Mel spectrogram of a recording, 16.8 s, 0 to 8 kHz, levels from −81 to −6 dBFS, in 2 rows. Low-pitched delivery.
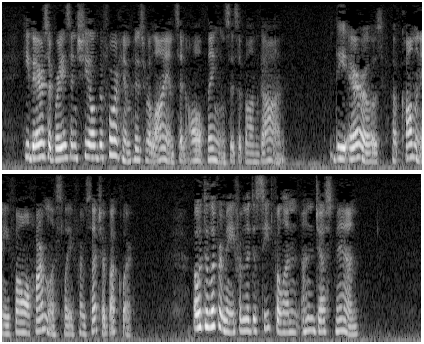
No: high, 195 Hz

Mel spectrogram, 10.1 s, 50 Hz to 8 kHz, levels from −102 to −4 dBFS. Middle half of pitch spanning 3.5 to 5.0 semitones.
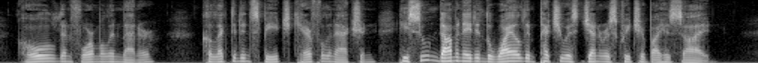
Yes: average, 4.4 semitones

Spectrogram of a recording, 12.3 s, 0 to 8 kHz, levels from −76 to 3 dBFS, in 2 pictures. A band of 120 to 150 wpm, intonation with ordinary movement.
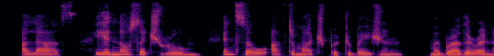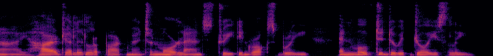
No: average, 140 wpm; wide, 6.1 semitones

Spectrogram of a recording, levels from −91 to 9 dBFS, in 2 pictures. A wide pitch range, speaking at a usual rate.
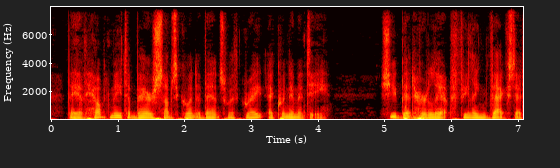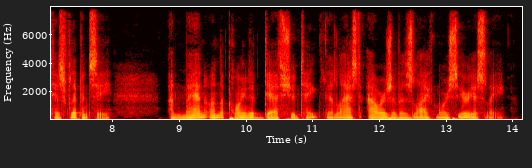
No: average, 4.3 semitones; average, 155 wpm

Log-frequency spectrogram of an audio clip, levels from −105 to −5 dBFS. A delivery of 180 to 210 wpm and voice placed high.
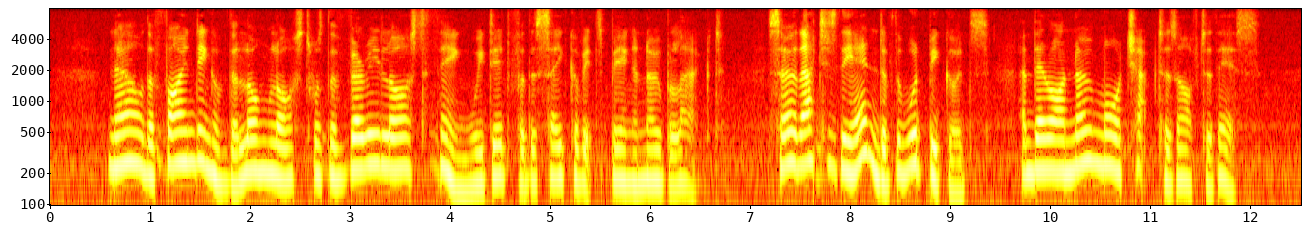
Yes: average, 185 wpm; high, 195 Hz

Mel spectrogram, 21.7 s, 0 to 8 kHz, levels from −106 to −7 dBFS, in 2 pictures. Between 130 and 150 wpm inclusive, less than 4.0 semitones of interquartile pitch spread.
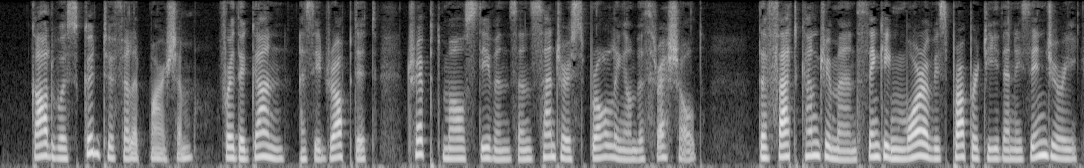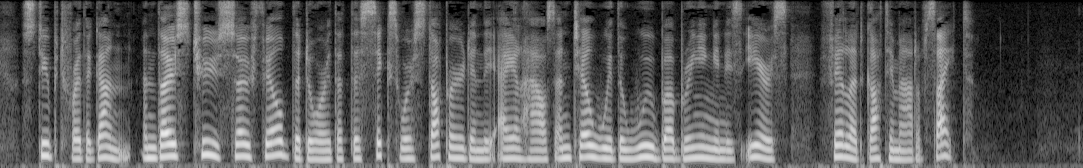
No: average, 190 wpm; average, 3.3 semitones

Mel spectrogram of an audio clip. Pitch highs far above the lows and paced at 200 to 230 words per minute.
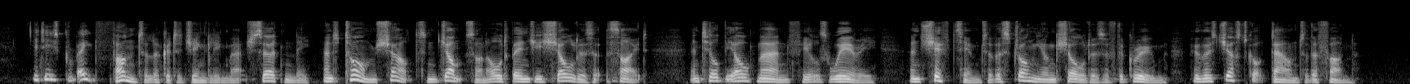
Yes: wide, 6.0 semitones; fast, 205 wpm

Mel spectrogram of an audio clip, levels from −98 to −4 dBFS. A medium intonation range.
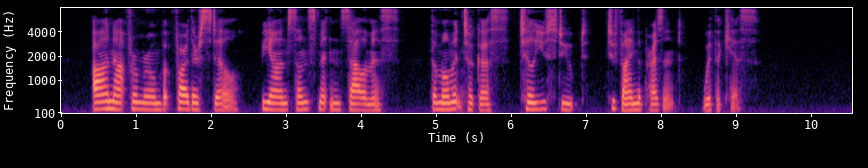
No: narrow, 2.0 semitones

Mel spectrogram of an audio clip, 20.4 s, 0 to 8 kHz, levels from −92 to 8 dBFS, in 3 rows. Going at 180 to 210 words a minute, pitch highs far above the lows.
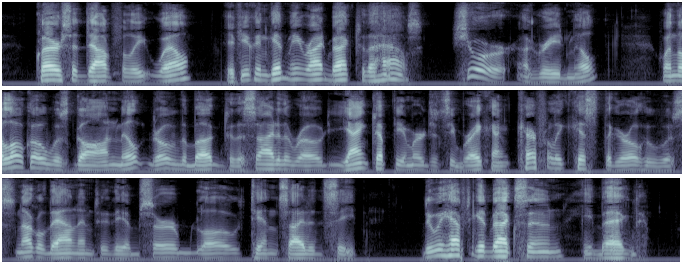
No: average, 185 wpm; average, 4.3 semitones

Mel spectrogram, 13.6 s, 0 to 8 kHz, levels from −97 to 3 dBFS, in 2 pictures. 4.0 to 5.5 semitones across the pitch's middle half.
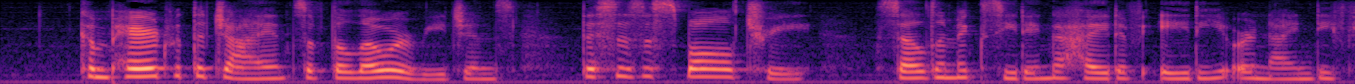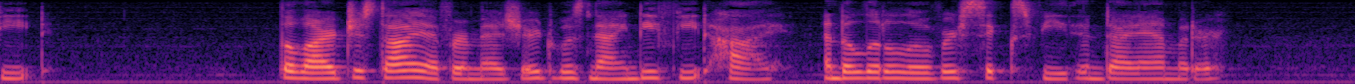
No: average, 3.1 semitones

